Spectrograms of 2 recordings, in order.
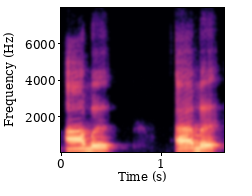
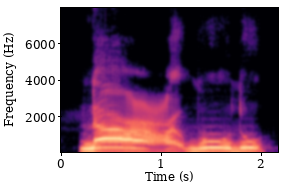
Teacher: മയപ്പെടുത്തി തവസ്സുത്ത് എന്ന സിഫത്ത് ചേർത്തുകൊണ്ട് വ്യക്തമായി നന്നാക്കി ഉച്ചരിക്കാൻ ശ്രദ്ധിക്കുക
